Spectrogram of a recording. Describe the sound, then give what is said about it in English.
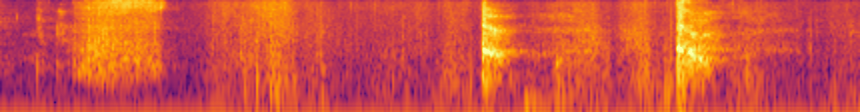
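A few sharp, harsh coughs spaced unevenly over several seconds, with a raspy throat-clearing burst early on and brief quiet gaps between them. “Oh, bad cough.”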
